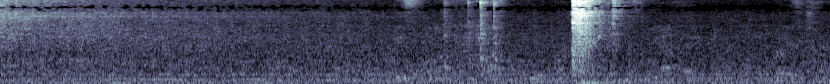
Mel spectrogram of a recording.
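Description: Egg whites sizzling in hot coconut oil in a non-stick frying pan: a steady hiss that slowly eases off. A sharp clatter a little past four seconds in is the loudest sound.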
